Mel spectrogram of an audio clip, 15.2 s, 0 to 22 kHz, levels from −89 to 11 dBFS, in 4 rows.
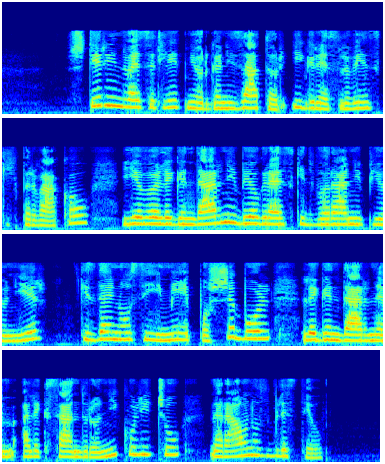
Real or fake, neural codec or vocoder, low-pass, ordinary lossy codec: real; none; 19.8 kHz; AAC, 24 kbps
